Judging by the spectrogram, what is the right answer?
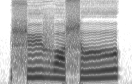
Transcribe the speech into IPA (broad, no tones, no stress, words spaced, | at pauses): ɬøvɒ ɬɤ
